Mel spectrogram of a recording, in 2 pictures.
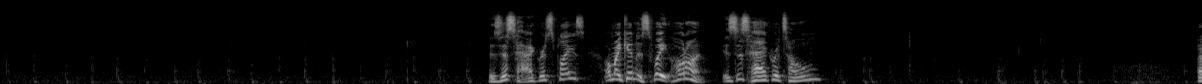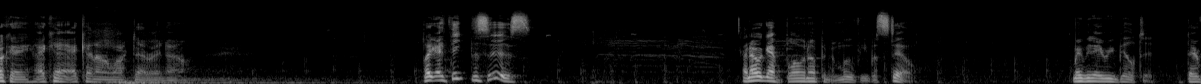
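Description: Footsteps patter quickly on a dirt path.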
